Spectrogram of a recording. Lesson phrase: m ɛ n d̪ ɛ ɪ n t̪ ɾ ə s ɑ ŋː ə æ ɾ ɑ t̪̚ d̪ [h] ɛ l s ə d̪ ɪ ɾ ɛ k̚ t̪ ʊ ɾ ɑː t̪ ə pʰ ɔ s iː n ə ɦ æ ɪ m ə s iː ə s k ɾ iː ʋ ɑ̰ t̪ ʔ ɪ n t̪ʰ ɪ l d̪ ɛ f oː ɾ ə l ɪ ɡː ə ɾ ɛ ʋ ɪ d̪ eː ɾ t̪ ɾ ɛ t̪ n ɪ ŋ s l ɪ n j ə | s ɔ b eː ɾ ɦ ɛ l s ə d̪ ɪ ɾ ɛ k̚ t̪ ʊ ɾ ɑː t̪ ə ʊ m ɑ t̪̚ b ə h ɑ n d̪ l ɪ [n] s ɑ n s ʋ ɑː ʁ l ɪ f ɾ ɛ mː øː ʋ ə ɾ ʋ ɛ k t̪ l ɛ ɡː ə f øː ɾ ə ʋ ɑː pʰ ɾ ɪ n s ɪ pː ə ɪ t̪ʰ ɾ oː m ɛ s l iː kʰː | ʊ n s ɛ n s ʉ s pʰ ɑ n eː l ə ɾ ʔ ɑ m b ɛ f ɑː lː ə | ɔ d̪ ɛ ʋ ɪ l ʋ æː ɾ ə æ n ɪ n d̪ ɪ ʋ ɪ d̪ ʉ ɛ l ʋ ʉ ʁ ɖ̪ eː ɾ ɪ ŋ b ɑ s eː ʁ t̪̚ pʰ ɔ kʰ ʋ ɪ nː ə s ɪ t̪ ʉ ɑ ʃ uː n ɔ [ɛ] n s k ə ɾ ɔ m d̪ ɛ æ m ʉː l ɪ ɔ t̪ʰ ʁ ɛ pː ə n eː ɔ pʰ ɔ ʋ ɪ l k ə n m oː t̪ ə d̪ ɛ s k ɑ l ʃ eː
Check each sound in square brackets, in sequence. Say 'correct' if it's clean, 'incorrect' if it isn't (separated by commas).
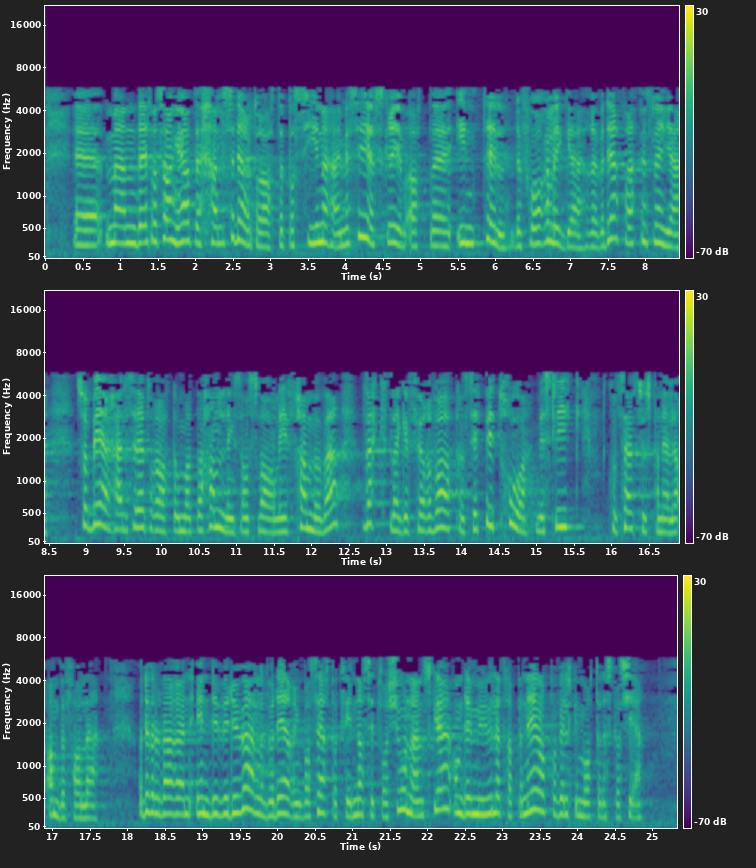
correct, incorrect, incorrect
